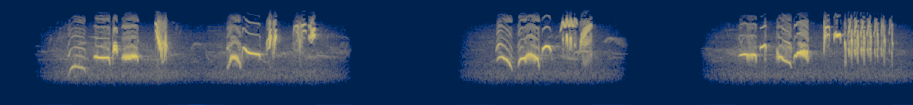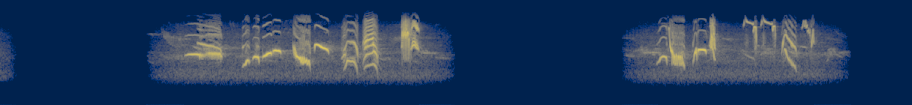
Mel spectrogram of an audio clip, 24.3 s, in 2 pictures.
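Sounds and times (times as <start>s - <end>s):
bird song with chirps whistles and trilled notes: 0.5s - 4.7s, 6.2s - 8.4s, 9.4s - 12.3s, 14.2s - 18.2s, 20.5s - 23.5s.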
